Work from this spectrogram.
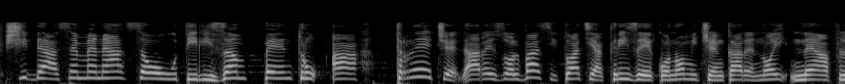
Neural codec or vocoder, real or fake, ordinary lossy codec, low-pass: autoencoder, 48 kHz, 128 numbers a frame, DAC-VAE, trained on Japanese speech; fake; none; 7.2 kHz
